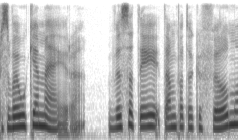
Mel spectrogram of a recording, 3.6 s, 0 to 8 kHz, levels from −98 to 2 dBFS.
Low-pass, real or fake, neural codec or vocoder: 7.2 kHz; real; none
